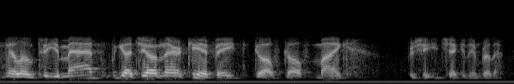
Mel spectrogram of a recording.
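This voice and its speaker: Ham radio net controller. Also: male voice, medium pitch, fairly quick, phone-quality sound, slight background noise. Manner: friendly, calls people brother. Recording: radio transmission.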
